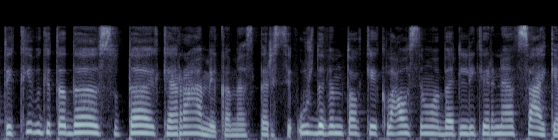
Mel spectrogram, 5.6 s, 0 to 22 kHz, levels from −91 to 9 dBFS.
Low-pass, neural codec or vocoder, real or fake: 9.9 kHz; none; real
